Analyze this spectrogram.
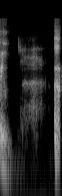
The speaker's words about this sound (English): Sorry, I'm just clearing my throat.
